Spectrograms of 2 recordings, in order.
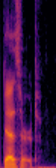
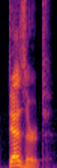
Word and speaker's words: desert: Well, I think you can hear, first, there's a stress difference. If I say usually a two-syllable noun or adjective, then I will usually, not always, usually stress syllable 1. Object, object. Present, present. Right? Desert, dessert. But now, you might say, wait a second.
